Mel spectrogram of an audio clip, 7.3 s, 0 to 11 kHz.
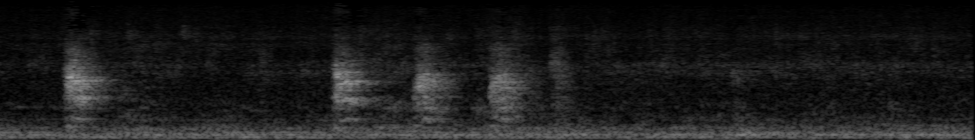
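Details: American Shorthair cat, 13-year-old, angry while being dried after a medicated fungal-treatment shampoo; three or four short harsh yowls spaced over a few seconds above a steady low hum of a dryer.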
